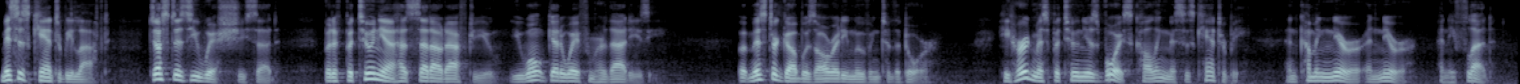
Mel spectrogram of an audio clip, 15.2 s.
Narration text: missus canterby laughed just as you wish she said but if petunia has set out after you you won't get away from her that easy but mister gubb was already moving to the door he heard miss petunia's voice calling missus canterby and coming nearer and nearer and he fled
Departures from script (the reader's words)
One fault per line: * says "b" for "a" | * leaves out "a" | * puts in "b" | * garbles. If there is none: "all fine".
all fine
